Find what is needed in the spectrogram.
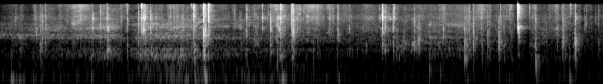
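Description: Plastic binder sleeves and pages crinkling and rustling as they are handled and moved, with scattered light clicks.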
